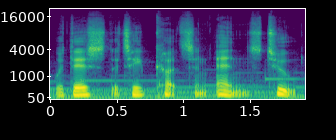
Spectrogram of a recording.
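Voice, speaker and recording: A man's voice: medium pitch, steady tone, moderate pace, vocal fry, music in the background. A man giving a scripted breakdown of a horror video as its creator, in voice-over narration.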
